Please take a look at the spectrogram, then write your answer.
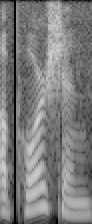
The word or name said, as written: apportion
